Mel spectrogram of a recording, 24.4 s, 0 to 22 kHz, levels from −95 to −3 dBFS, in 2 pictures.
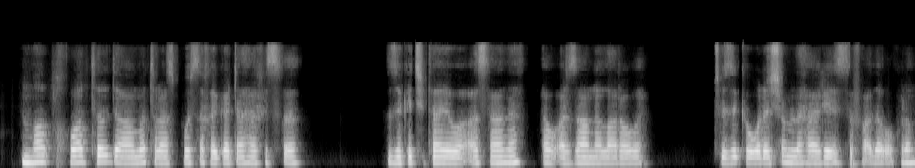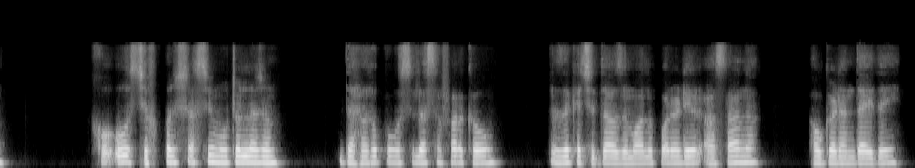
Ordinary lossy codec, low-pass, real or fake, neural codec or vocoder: AAC, 32 kbps; 7.2 kHz; fake; codec, 24 kHz, 0.5 kbps, DualCodec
